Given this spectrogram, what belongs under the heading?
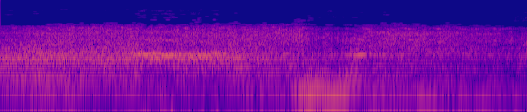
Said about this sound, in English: An hour later, John Steed drove his Rolls into the yard of the British Cypher headquarters and parked it under the sign that read, Strictly No Parking.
